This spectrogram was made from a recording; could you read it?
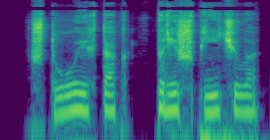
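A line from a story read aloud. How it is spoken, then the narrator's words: Angry father's question. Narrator (Russian): спросил отец, сердито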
